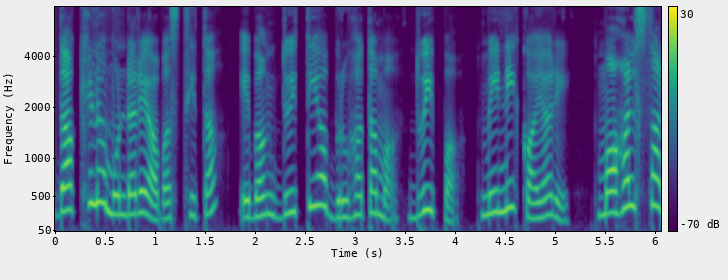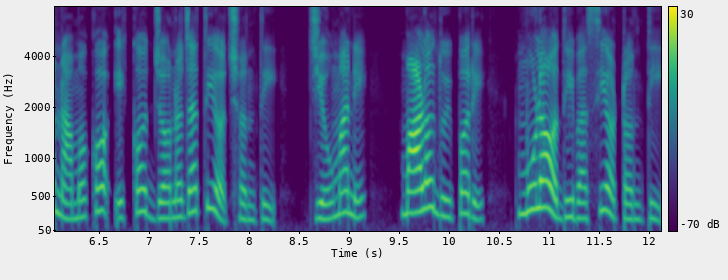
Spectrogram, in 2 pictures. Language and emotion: Odia, neutral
